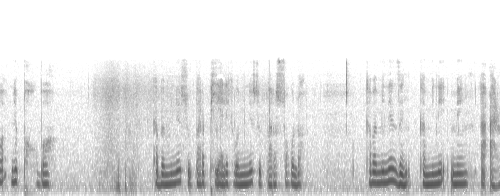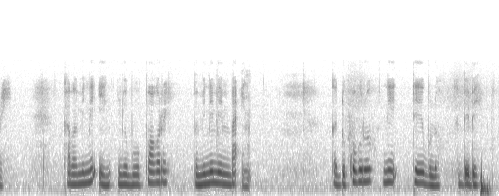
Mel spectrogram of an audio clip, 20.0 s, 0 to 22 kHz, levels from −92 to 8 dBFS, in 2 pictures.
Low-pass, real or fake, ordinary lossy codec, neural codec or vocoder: 7.2 kHz; real; MP3, 48 kbps; none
